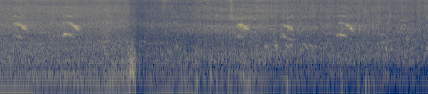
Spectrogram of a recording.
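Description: Busy street ambience. A low rumble that cuts off suddenly about a third of the way in, and short high chirps repeating every second or so, some of them paired.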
